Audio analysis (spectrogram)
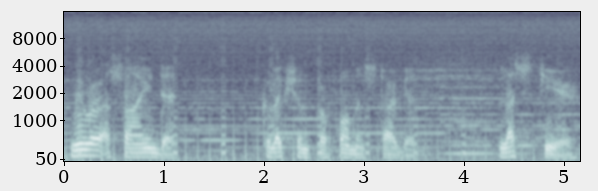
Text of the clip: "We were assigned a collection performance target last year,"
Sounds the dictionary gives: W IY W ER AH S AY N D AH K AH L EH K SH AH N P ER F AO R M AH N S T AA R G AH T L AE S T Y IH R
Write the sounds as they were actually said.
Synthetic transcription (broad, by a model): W IY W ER AH S AY N D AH K AH L EH K SH AH N P ER F AO R M AH N S T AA R G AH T L AE S T Y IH R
